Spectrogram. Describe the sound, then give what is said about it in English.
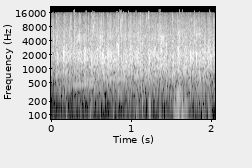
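An audience applauds a producer at a live recording, a loud, dense and even clatter of many hands that holds steady throughout. “Yes, our wonderful producer, Lara. Who is, please clap for Lara.”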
